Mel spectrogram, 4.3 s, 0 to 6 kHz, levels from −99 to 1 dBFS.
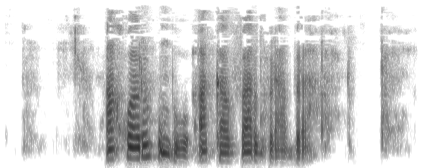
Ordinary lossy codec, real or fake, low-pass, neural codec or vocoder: MP3, 24 kbps; fake; 5.4 kHz; codec, 16 kHz, 4.8 kbps, FACodec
